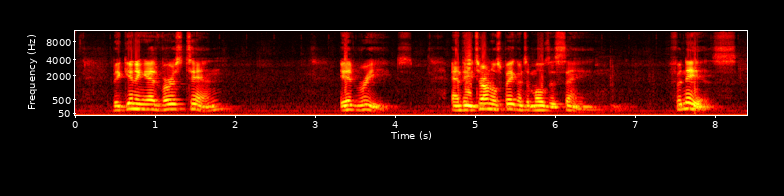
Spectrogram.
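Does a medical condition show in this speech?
No.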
